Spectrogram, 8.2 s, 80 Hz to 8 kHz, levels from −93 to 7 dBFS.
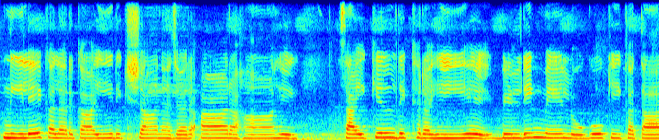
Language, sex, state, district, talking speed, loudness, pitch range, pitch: Hindi, female, Madhya Pradesh, Dhar, 140 wpm, -13 LUFS, 210-230 Hz, 220 Hz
